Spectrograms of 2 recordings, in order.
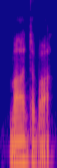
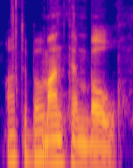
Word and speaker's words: Montembeault: So and the actual roster, the actual goalies were Binnington, Hill, and Montalban. How do you say that? Montembeault.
